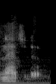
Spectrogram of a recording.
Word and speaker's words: Nacogdoches: I think it's Nacogdoches. Nacogdoches. Nacogdoches, like a duck at the end. Nacogdoches. Yeah, my dad corrected me when I said Nacogdoches.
